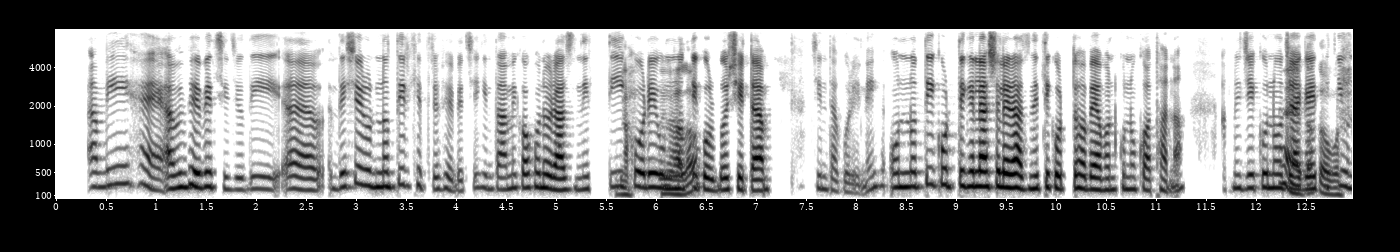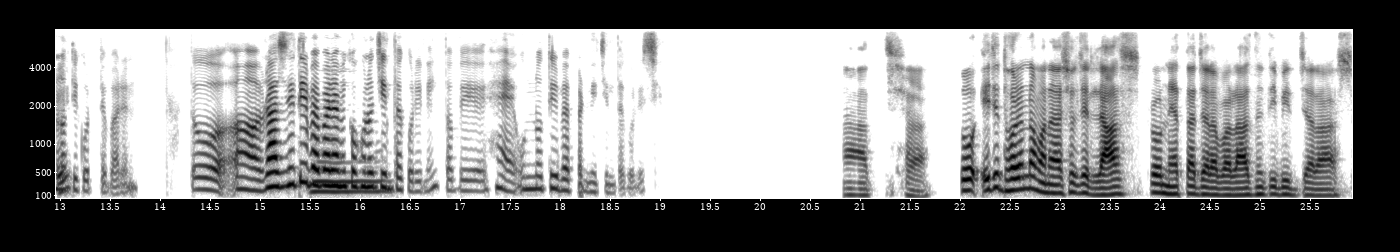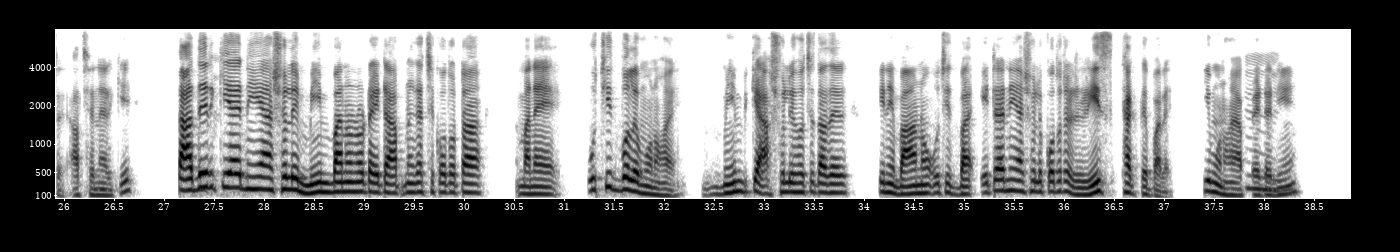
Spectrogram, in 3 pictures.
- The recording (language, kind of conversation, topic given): Bengali, podcast, মিমগুলো কীভাবে রাজনীতি ও মানুষের মানসিকতা বদলে দেয় বলে তুমি মনে করো?
- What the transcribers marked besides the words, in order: drawn out: "হুম"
